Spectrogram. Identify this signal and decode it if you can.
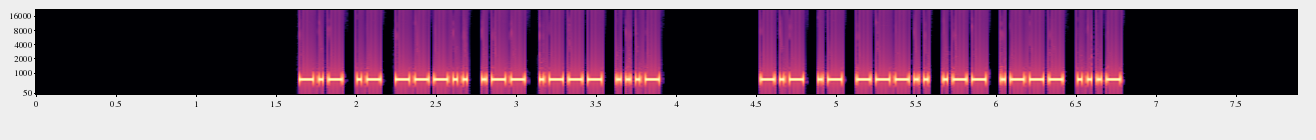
Morse code, heard as a keyed tone, about 40 wpm, 700 Hz. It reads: KA8WJV KA8WJV
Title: USA Call Signs - 6 Characters - Repeated 2x - 40wpm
